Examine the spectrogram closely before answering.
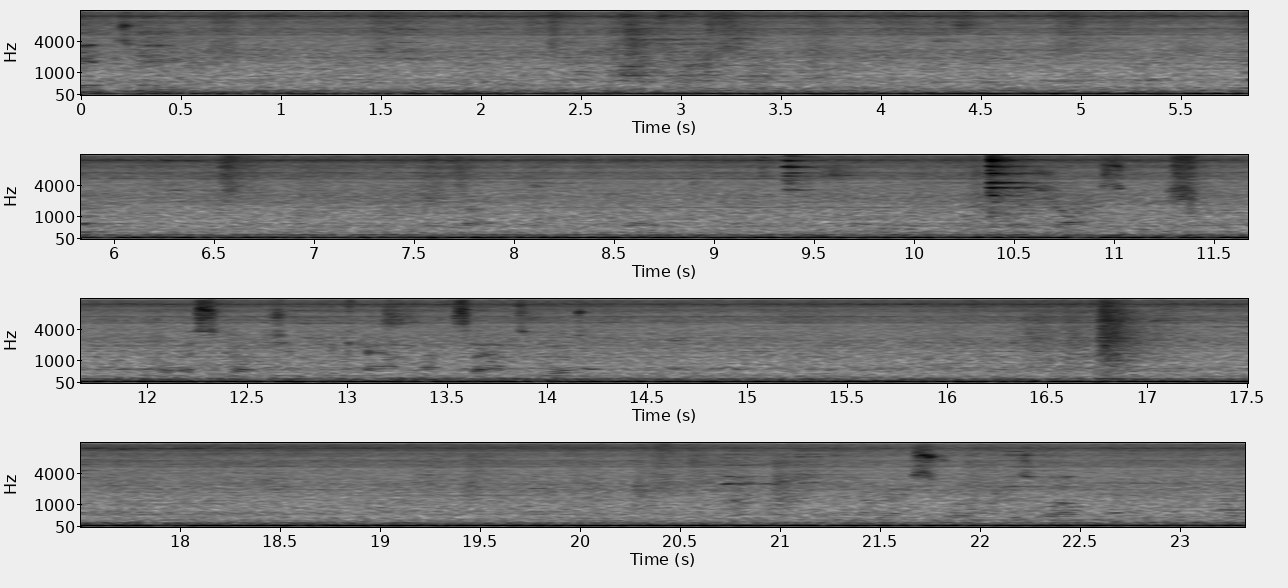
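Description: Refrigerated display cases hum low and steadily.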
